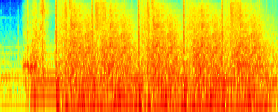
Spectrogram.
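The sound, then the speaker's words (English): Gunshots from target practice, with a drawn gun fired at a tree: a dense, loud, continuous roar of gunfire that runs the whole clip, with a few sharper cracks standing out. “pausing from time to time to let their ears have a break from the roar of gunshots”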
